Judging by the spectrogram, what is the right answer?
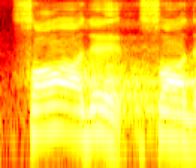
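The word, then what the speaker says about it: صاد: நேரத்திலே நாங்கள் அதையும் சொல்லுவோம் அந்த எழுத்தை சாது சாது அதாவது சிராத்த என்று கனமாக உச்சரிக்க வேண்டிய ஒரு எழுத்தாக அது இருக்கிறது சில வேளை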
